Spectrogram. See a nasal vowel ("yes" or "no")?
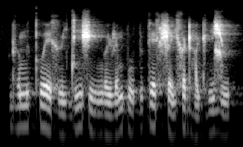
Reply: no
